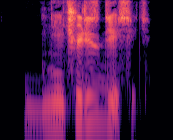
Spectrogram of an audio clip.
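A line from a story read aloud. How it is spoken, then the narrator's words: Calm. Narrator (Russian): спокойно сообщил Киару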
